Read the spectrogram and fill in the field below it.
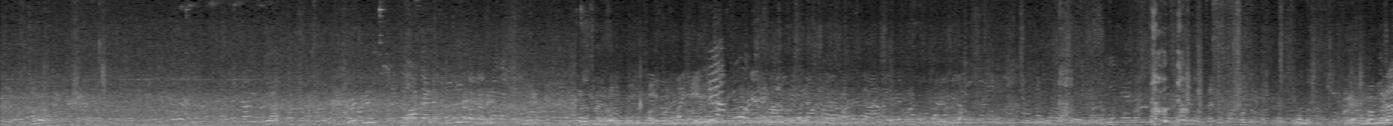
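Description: A crowd chatters.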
